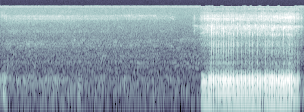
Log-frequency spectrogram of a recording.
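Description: Quiet breathing, then a loud, rattling snore on the in-breath lasting about a second and a half.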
